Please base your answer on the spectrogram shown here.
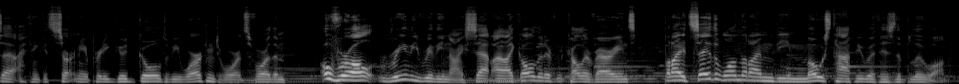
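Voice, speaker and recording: British man, higher-pitched voice, casual game commentary. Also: a little mellow. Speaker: gaming video host.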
